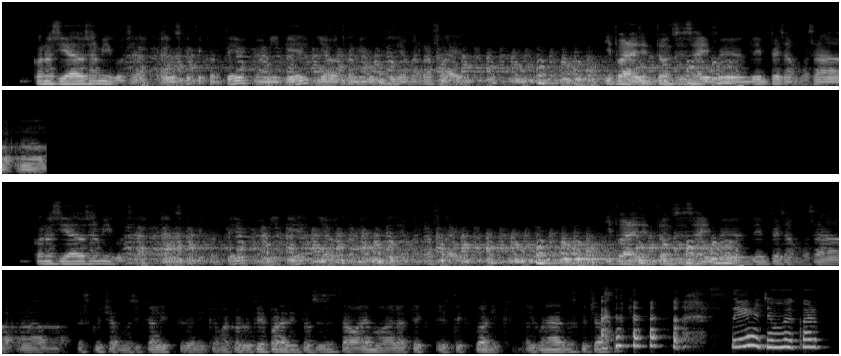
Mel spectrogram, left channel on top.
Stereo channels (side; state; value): left; drops out; at 8.8 s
